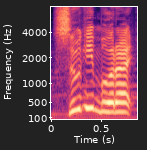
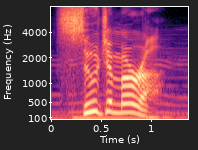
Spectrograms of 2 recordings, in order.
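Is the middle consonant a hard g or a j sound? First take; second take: hard g; j. First: The middle consonant is a hard g sound. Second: The middle consonant is a soft j sound. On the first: The speaker calls it right. "isn't exactly an uncommon name" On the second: The speaker calls it wrong. "managed to screw it up, having characters pronounce it as"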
